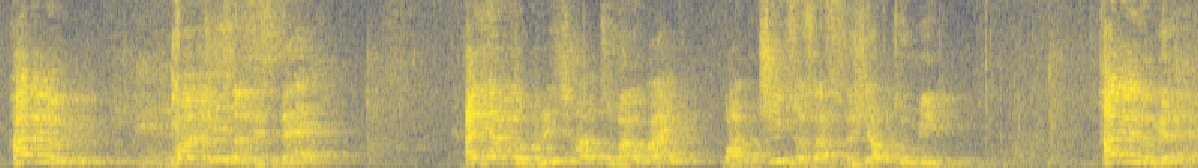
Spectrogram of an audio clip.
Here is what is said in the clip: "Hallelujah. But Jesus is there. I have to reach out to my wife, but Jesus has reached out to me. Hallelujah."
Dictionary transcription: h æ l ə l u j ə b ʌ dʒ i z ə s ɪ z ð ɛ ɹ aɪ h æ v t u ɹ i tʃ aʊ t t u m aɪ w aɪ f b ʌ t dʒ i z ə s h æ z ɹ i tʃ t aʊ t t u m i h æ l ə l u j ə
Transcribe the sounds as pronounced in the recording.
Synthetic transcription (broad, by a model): h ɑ l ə l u j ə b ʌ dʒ i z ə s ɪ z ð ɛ aɪ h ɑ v t u ɹ i tʃ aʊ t t u m aɪ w aɪ f b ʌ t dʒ i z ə s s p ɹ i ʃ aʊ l t u m i h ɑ l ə l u j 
